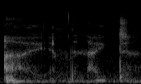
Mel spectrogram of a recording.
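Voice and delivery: soft, whispered dark avenger; Batman impersonation. Acted. Hobbyist performing Batman for his friends, whispered impersonation. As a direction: whisper it as a brooding vigilante. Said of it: "your Batman impersonation".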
